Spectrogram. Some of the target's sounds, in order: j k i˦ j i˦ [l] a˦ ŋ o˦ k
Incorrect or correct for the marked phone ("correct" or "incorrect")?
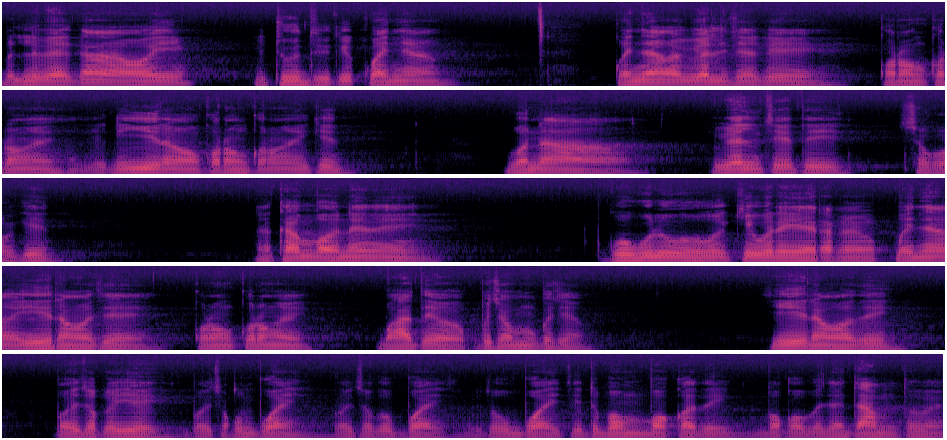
incorrect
